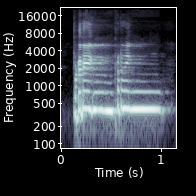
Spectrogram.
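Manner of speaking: high, bright ringing bell sound; bell imitation. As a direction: ring out like a school bell.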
